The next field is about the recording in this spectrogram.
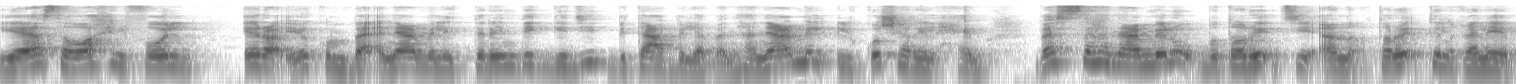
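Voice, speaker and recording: Delivered in an Egyptian accent, the speech moves at a fairly quick pace with hardly any pauses. Pitch varies in an ordinary way. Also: woman, medium pitch for a woman. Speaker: home cooking channel host. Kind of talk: cooking tutorial. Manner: casual, conversational.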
